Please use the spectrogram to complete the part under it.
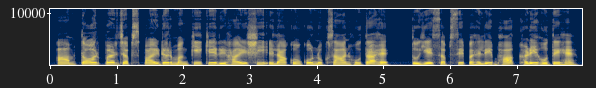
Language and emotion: Hindi, neutral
